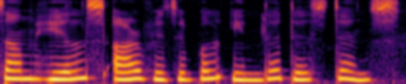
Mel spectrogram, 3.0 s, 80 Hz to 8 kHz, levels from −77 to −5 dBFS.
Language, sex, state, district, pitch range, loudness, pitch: English, female, Assam, Kamrup Metropolitan, 245-280 Hz, -15 LUFS, 260 Hz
